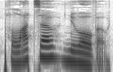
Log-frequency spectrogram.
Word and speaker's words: Palazzo Nuovo: Also right next door, and this kind of goes to the museums that we talked about, is the Palazzo Nuovo. Did I say that right? – Yes, you did say that right. Well done.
